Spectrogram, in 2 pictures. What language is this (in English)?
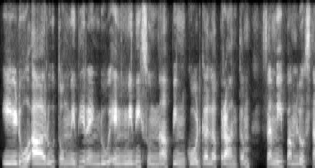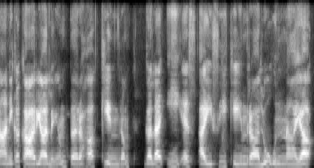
Telugu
